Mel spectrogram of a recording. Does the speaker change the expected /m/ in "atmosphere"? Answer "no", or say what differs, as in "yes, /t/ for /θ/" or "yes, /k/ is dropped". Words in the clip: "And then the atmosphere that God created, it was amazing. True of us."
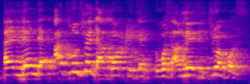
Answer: yes, /m/ is dropped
